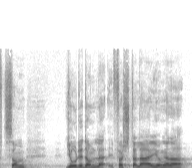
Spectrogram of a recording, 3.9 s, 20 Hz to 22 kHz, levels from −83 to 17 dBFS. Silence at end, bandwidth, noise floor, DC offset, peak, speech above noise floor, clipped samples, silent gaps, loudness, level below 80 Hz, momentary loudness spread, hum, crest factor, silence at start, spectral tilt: 0.1 s; 16 kHz; -52 dBFS; under 0.1%; -6 dBFS; 32 dB; under 0.1%; none; -20 LUFS; -70 dBFS; 7 LU; none; 14 dB; 0 s; -5 dB/octave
